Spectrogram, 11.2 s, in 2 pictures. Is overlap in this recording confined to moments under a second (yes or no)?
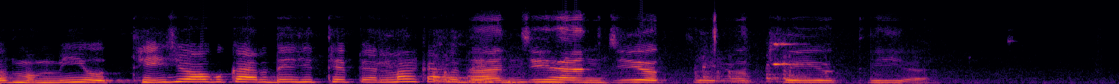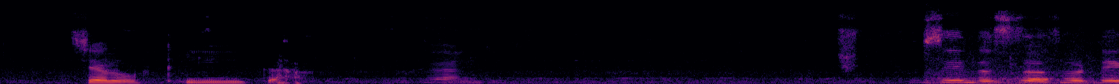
yes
